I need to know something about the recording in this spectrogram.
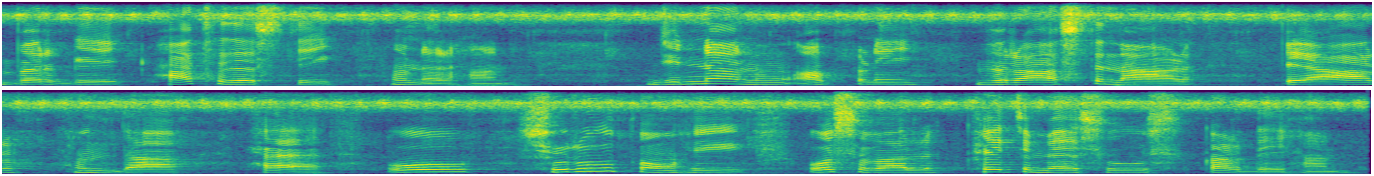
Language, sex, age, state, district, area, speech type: Punjabi, female, 60+, Punjab, Muktsar, urban, spontaneous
